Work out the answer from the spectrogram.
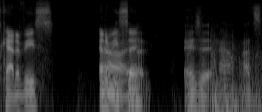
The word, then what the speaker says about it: Katowice: I've had enough of those fucking Katowice fucking Starbucks. It's pronounced Katowice.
